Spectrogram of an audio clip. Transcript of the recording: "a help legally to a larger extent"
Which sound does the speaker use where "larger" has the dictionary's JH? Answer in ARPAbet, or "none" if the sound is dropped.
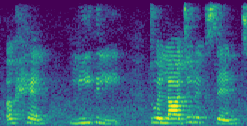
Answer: JH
